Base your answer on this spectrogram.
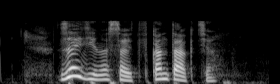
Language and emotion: Russian, positive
